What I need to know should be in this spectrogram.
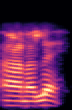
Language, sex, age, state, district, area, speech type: Malayalam, male, 30-45, Kerala, Idukki, rural, conversation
